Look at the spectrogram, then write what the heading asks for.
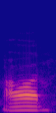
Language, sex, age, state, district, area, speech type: Urdu, female, 45-60, Telangana, Hyderabad, urban, spontaneous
